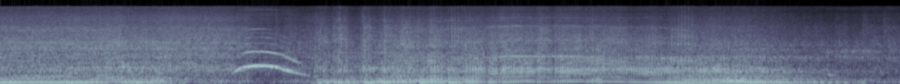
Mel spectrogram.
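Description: A truck engine roars and revs loudly.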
